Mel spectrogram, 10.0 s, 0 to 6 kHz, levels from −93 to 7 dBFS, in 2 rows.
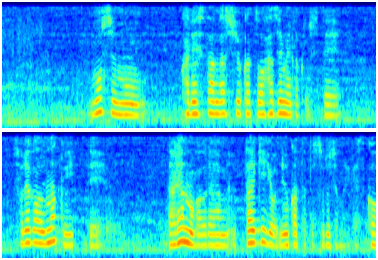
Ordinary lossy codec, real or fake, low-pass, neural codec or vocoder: Opus, 32 kbps; fake; 5.4 kHz; codec, 16 kHz, 16 kbps, FreqCodec, smaller model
